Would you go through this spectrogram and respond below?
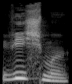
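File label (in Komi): "висьмы", Komi, female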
